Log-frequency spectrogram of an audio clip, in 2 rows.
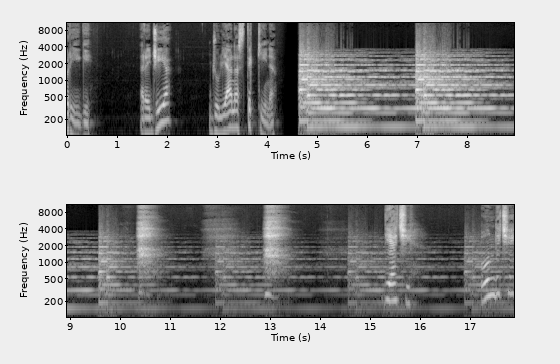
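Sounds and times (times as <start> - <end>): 
speech: 0.0 - 0.6, 1.5 - 2.2, 2.8 - 5.6, 15.4 - 16.0, 17.2 - 17.8
church bell in Lugano tolling noon: 4.6 - 17.8
breathy sighs or gasps: 10.2 - 11.0, 11.6 - 14.6.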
